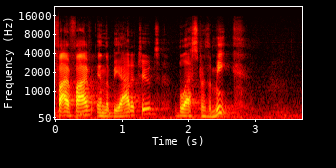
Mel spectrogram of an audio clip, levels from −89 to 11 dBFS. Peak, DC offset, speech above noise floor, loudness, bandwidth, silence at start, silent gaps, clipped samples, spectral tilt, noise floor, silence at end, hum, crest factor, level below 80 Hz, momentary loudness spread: -2 dBFS; under 0.1%; 31 dB; -22 LUFS; 15.5 kHz; 0 s; none; under 0.1%; -4.5 dB/octave; -52 dBFS; 0.9 s; none; 22 dB; -52 dBFS; 15 LU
